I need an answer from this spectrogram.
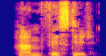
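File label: "ham-fisted", British English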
